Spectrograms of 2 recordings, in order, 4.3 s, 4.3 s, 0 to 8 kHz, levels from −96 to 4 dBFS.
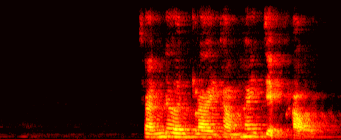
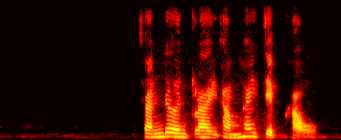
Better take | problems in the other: second | room echo; dies away in 0.6 s

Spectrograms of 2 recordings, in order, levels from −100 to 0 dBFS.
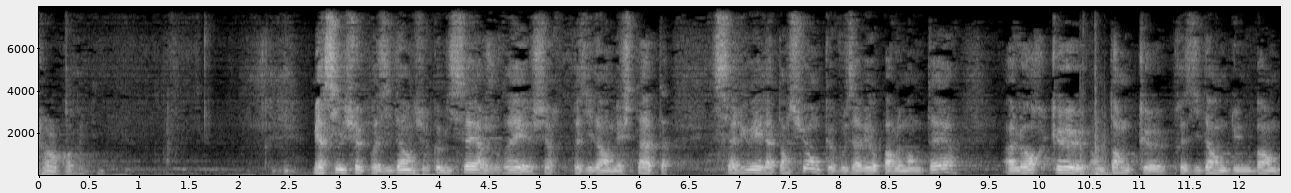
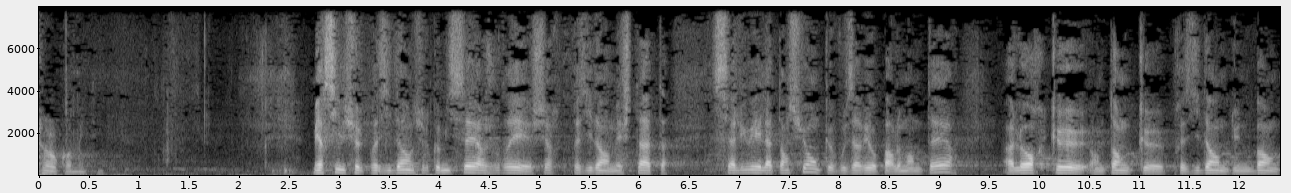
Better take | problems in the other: second | background sound (Slam); 16 dB below the speech // room echo; dies away in 0.2 s

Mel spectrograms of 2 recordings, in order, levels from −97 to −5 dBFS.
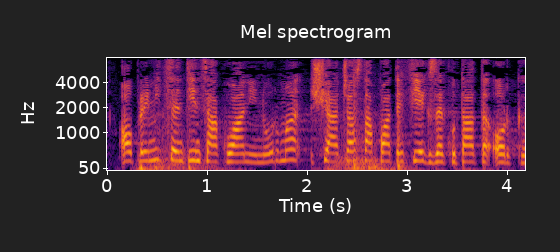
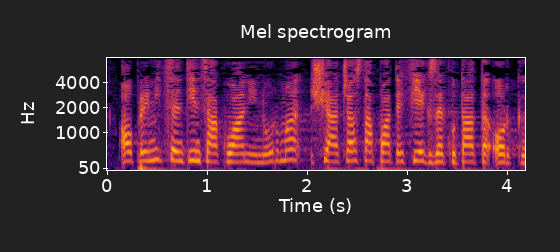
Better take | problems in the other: second | background sound (Drawer open or close); 15 dB below the speech

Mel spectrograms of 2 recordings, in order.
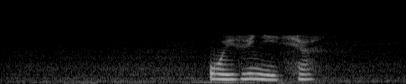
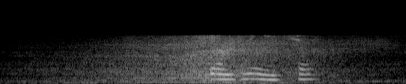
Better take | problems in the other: first | background sound (Car passing by / Traffic noise, roadway noise / Engine); 4 dB below the speech // room echo; dies away in 0.2 s

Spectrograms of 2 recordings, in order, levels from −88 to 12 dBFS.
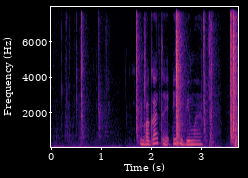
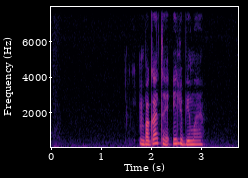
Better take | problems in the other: second | background sound (Slam); 4 dB above the speech

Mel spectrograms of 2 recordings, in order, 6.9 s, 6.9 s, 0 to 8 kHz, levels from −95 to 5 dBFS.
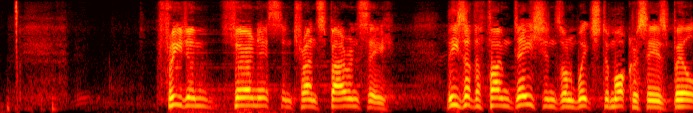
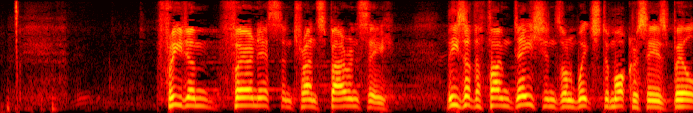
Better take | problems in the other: second | noise reduction (neural separator model SepFormer DNS4)

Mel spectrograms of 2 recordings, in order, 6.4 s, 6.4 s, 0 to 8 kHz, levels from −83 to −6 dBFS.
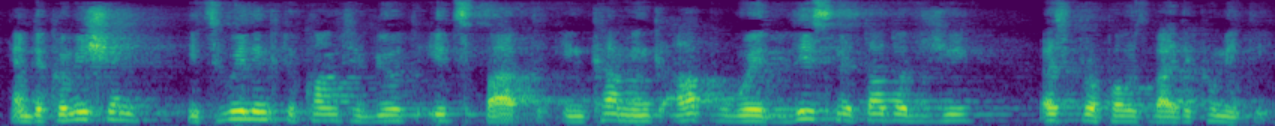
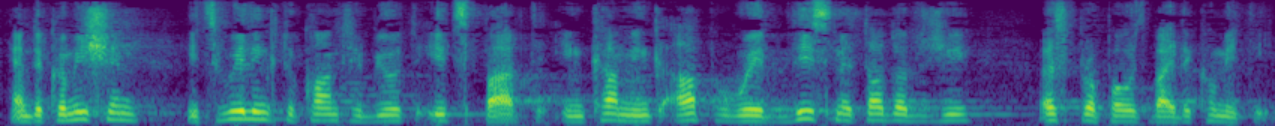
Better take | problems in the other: second | room echo; dies away in 1.6 s

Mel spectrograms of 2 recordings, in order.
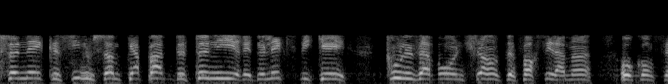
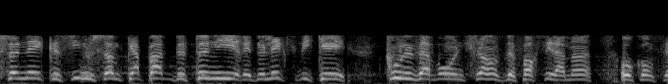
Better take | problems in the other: second | noise reduction (neural mask model RNNoise)

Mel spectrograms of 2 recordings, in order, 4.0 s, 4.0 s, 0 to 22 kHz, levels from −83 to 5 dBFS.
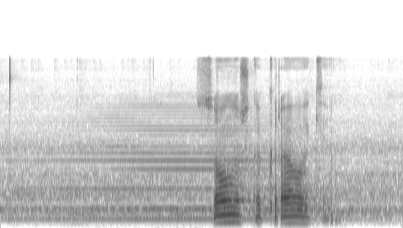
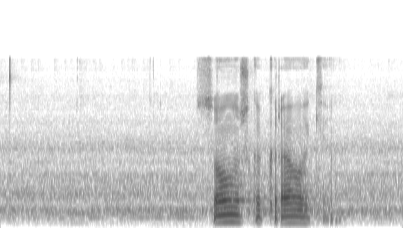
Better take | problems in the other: second | background sound (Wind instrument, woodwind instrument); 12 dB below the speech

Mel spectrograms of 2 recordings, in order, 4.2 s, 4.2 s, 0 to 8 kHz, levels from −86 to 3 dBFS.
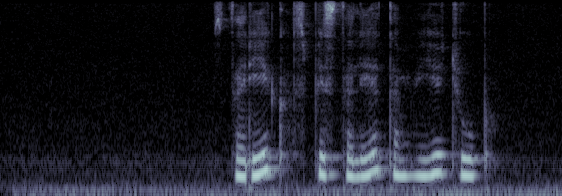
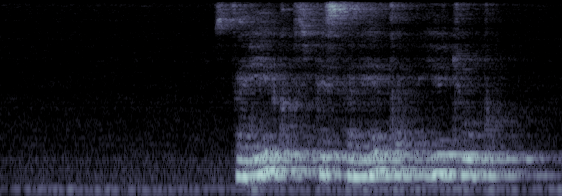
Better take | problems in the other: first | room echo; dies away in 1.2 s

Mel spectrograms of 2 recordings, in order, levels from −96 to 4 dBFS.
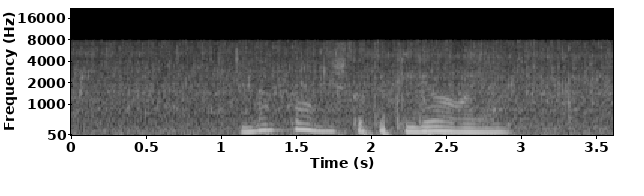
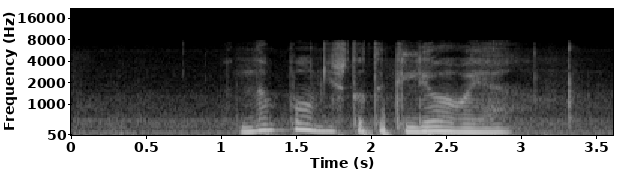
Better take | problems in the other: second | background sound (Stream / Liquid); 14 dB below the speech

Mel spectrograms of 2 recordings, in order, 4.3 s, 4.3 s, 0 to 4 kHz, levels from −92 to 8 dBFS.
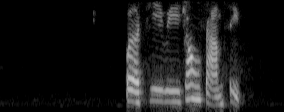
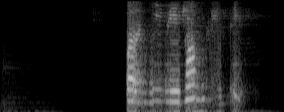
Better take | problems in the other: first | noise reduction (neural separator model SepFormer WHAMR!)

